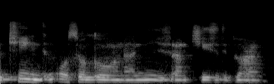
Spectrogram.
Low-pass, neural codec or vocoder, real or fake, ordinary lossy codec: none; codec, 16 kHz, 1 kbps, X-Codec, HuBERT features, trained on balanced general audio; fake; none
